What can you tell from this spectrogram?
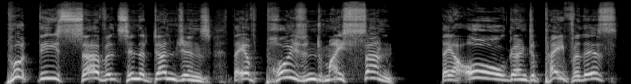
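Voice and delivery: queen raging at the servants over her son; screaming. Acted. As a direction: scream the threat through tears. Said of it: "The queen screamed".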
